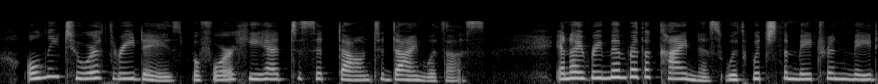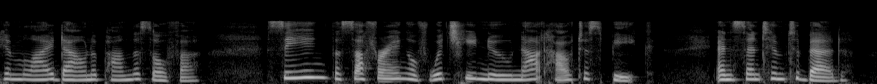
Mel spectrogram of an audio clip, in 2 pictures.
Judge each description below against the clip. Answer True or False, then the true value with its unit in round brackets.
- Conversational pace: True (165 wpm)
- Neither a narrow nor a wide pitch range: True (4.1 semitones)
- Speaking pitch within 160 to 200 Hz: False (235 Hz)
